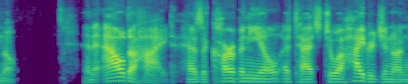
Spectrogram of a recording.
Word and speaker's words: carbonyl: So anytime I say, I know it looks like carbonyl, but that's not how you pronounce it. You say carbonyl.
